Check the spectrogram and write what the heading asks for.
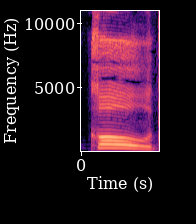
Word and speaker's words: goal: A long-term goal，这个 goal 大家特别注意一下你们的 l 的发音哦。就是如果只有 go，然后舌头没有动作的话呢，就会变成 go 这个 go go go 加油加油这个这个字哦。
